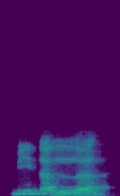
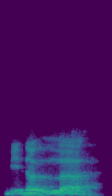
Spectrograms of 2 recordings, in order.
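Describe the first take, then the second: First: The L is pronounced light and thin. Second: The L is pronounced light and thin.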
